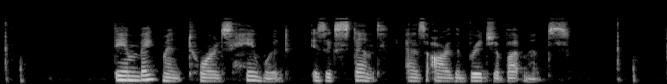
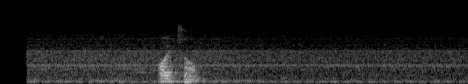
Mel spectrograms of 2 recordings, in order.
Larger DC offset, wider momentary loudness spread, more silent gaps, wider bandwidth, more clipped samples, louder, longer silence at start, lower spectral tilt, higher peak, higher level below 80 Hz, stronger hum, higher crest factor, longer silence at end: neither; second, 15 LU vs 20 LU; neither; second, 9.4 kHz vs 15 kHz; neither; first, -21 LUFS vs -30 LUFS; second, 0.05 s vs 0.25 s; second, -3.5 dB/octave vs -8 dB/octave; about the same, -4 dBFS vs -6 dBFS; second, -70 dBFS vs -60 dBFS; second, none vs 60 Hz at -50 dBFS; second, 20 dB vs 26 dB; first, 0.3 s vs 0 s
